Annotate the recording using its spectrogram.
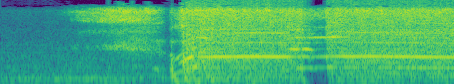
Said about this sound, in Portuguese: Oh, espera, eu já sei que isto aqui vai estourar os níveis todos. Eu sinto mesmo que este rapaz vai berrar bem. O berro mais hooligan de sempre.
